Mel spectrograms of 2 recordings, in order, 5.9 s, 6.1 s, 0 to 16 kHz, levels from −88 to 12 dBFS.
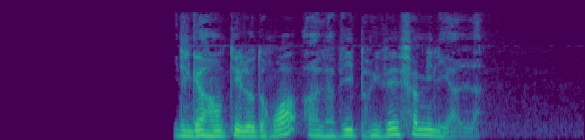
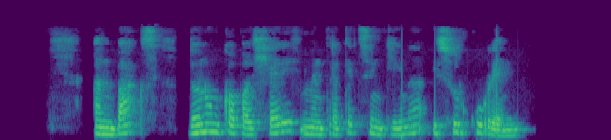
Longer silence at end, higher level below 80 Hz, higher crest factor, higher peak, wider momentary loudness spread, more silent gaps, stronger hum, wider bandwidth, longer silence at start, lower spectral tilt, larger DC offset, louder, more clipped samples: first, 1.05 s vs 0.85 s; second, -62 dBFS vs -56 dBFS; about the same, 20 dB vs 18 dB; about the same, -4 dBFS vs -2 dBFS; about the same, 15 LU vs 13 LU; second, none vs 0.83-0.93 s, 1.78-1.87 s; neither; first, 11 kHz vs 8 kHz; first, 1.75 s vs 0.55 s; first, -7.5 dB/octave vs -6 dB/octave; neither; second, -23 LUFS vs -19 LUFS; neither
